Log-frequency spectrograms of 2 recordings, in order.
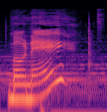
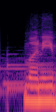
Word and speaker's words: Monet: Da Vinci, Van Gogh, Money, Banksy. Oh yeah. Banksy's really cool, actually. Oh, Monet. Oh, yeah. Okay, not money.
